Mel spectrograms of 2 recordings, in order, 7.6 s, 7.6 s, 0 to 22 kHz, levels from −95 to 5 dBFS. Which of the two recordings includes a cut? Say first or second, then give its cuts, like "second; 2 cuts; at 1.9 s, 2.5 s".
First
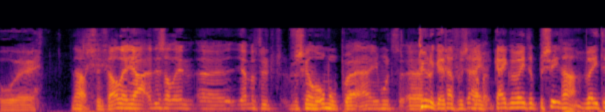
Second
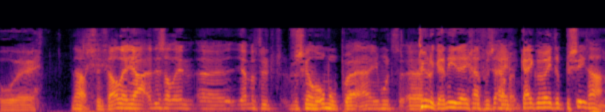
first; 1 cut; at 5.6 s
